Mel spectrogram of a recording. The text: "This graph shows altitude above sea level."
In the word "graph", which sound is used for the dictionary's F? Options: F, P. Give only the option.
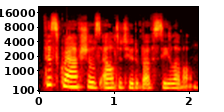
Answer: F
